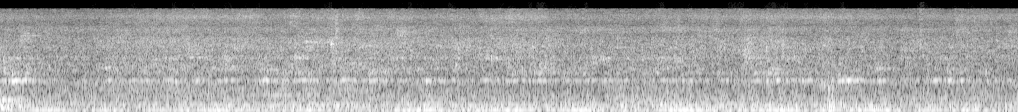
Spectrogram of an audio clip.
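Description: Water poured into ground cashew and melon-seed paste while cooking paneer in a kitchen, a steady soft trickling and hiss over a low hum, with no talk.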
